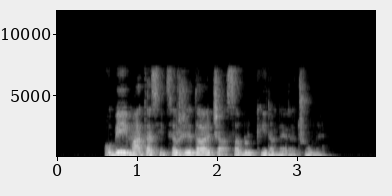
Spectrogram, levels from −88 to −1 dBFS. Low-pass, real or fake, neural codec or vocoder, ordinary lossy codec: 7.2 kHz; real; none; none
